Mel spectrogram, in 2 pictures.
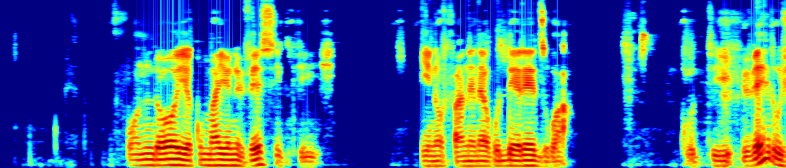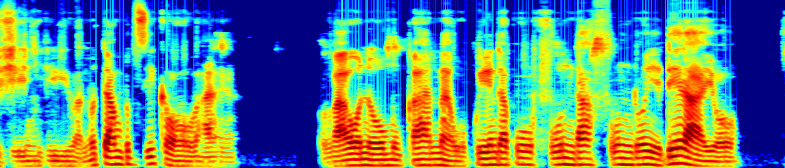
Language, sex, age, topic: Ndau, female, 36-49, education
